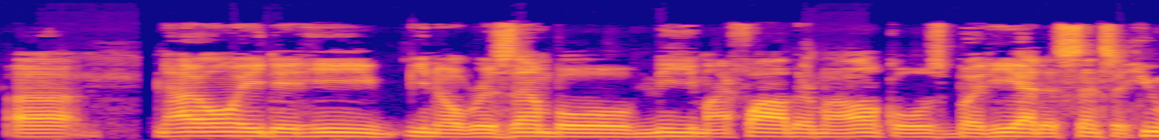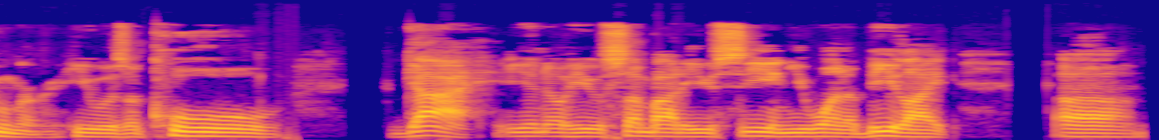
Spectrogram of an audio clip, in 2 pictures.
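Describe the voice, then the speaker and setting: A man in his forties from Houston talks through his past in an earnest, measured way, stopping on little fillers. His voice sits on the lower side. The sound is close and dry, with no room around it. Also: fairly even intonation, a little mellow, no echo. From Houston, Texas. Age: 40s. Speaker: physician guest. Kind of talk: reflective conversational storytelling.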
